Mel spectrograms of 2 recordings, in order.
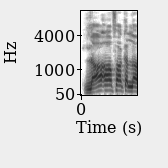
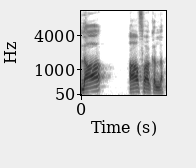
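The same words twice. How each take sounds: First: The words run together without a pause. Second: There is a pause after 'la'.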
